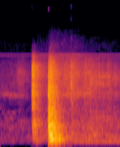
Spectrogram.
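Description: A door swings shut with two quick knocks: a lighter latch click followed a quarter second later by a heavier thud, then a faint tail fading away. Moderately loud.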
